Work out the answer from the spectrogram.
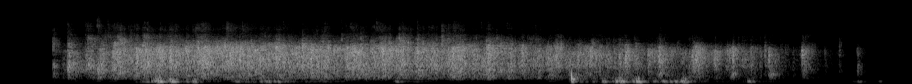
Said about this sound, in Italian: Allora, adesso siccome è cominciata troppo bene, tutti applausi, tutti felici, eccetera, adesso ti metto un po' in difficoltà e te ne faccio una difficile, eh, no?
